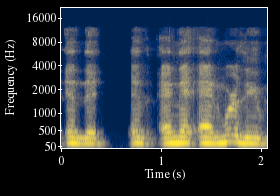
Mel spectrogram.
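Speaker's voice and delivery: usual speaking voice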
